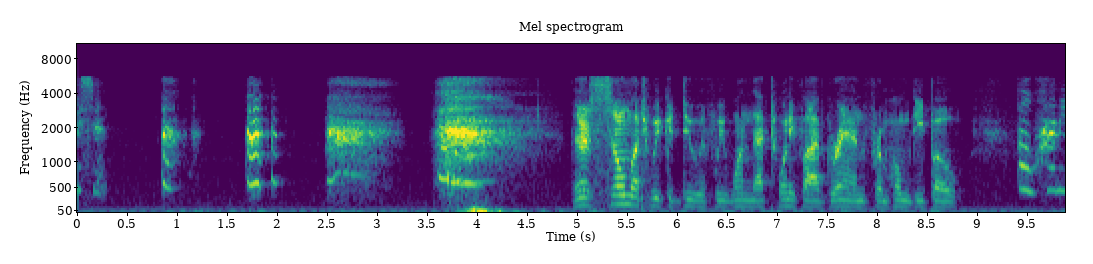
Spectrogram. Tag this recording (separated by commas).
Gasp, monologue, Speech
